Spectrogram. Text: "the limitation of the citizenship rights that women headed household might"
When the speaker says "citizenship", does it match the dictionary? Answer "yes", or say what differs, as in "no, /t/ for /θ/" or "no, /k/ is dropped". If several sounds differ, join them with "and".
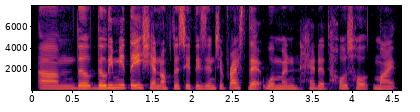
no, /s/ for /ʃ/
